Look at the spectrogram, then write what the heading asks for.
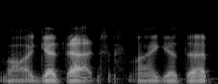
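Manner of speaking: low, soft, subdued agreement; night-store small talk. Retold or imitated. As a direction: lightly act a low-key night shopper commiserating. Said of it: "when I go to the store at night".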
